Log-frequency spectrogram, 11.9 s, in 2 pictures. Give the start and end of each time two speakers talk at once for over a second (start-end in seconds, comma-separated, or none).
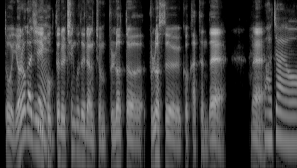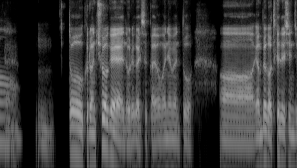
none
